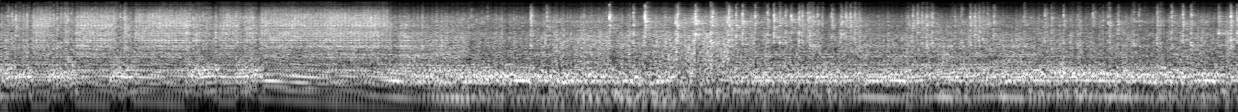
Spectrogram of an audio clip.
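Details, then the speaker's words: Puller engine "Plan B" after head gasket replacement and timing adjustment, first run of the season: loud, rough-edged but steady running with no misses or knocks. The gasket seems sealed, though the carburettor still needs tweaking. "we got Plan B fired up sounds pretty good head gasket seems like it's all still sealed up uh timing sounds good now that I adjusted it"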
